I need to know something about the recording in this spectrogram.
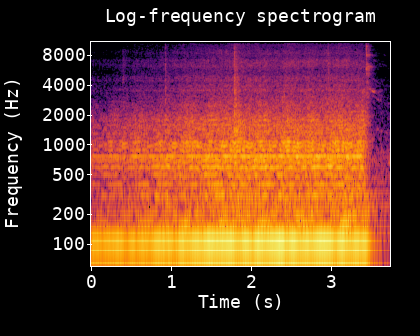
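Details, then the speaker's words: HP LaserJet P1101 printer, disassembled: a steady low hum with a buzzy edge drones loudly the whole time it runs, then cuts off; owner suspects the fuser unit. "तो मैं यहां पे on कर लेता हूं तो आप सन सकते हैं दोस्तों यहां पर बहुत ज्यादा आवाज़ हम लोग को मिल रहा है"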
